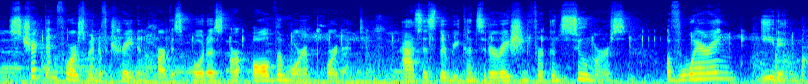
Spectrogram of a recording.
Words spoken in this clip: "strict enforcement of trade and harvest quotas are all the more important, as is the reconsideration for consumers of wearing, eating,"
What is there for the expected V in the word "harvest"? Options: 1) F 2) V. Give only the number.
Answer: 2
